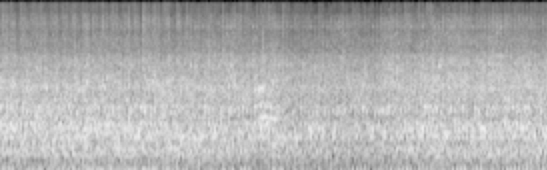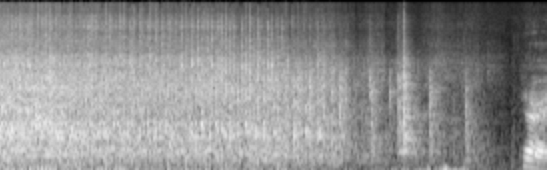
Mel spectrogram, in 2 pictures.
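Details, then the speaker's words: Diesel after an injection pump timing check and adjustment, with injectors bled; loud, rough idle with a dull, regular knock-like sound, not a true knock, before winding down. Throttle response also seems weak; cause unclear. "you can kind of hear it like got it's almost like a knock almost right um it's not knock but that's the best thing I can use to describe it"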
